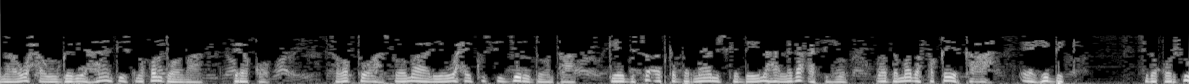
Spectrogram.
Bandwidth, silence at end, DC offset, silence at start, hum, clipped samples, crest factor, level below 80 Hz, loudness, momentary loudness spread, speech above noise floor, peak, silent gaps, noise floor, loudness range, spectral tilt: 4 kHz; 0 s; under 0.1%; 0 s; none; under 0.1%; 16 dB; -34 dBFS; -17 LUFS; 10 LU; 30 dB; 0 dBFS; none; -45 dBFS; 2 LU; -13.5 dB/octave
